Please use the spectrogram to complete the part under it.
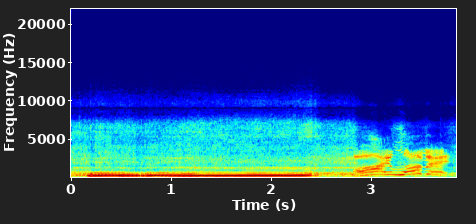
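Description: A Beta Xtrainer 300 two-stroke enduro motorcycle on street tires revs loud and close, holding a buzzing pitch before dropping and climbing again in quick rising bursts.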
